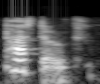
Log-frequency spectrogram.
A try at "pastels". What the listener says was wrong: Now that last word, instead of pastels, it's pastels. Pastels. The stress is on the end of the word. So in this situation, we wouldn't say pastels, okay, because it's stressing that EL, we say pastels.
